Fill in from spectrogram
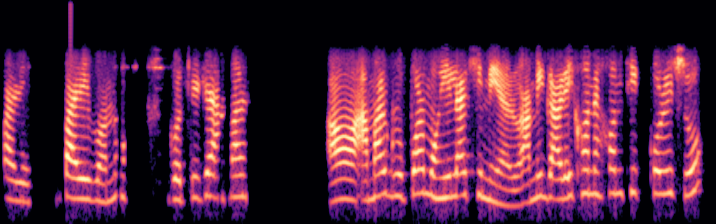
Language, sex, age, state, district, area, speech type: Assamese, female, 30-45, Assam, Kamrup Metropolitan, urban, conversation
